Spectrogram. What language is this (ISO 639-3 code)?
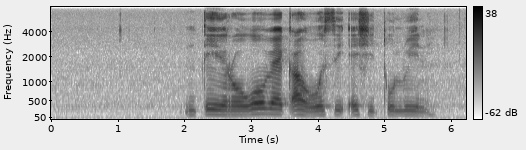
tso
